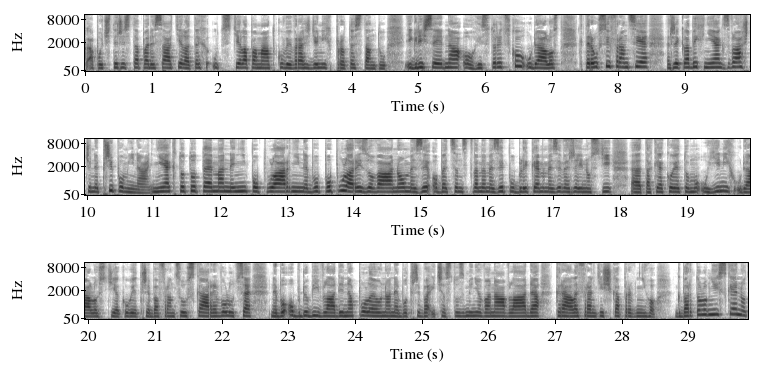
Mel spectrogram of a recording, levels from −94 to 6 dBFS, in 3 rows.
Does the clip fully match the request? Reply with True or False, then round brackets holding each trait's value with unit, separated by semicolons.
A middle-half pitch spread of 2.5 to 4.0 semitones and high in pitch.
True (2.8 semitones; 220 Hz)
